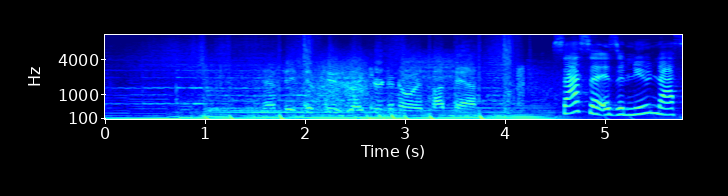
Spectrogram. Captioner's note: radio chatter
